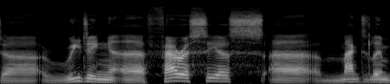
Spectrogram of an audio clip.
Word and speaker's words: Magdalene: reading uh pharisees uh magdalene but we'll probably be pronouncing it as maudlin and all the disciples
